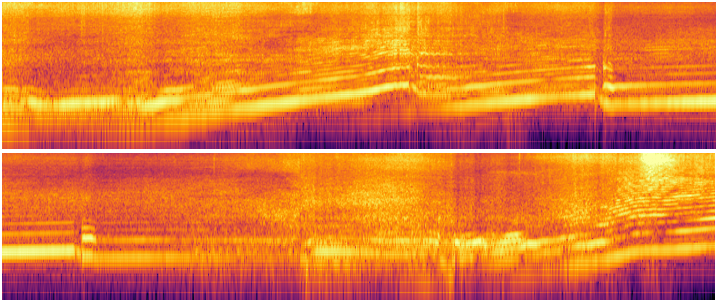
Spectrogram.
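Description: Porsche sports cars accelerating away one after another, their engines revving up in pitch through the gears. Gear changes drop the pitch about five and eight seconds in, and another hard run-up comes near the end.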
